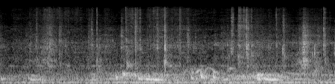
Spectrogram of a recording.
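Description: Large pigeons, including a Maxi racer type, at a pigeon farm give repeated soft throaty coos, close and fairly loud over a low background hum.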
